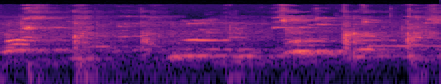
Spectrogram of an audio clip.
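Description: A basketball being dribbled on a hardwood gym floor, a series of short bounces, with faint voices from the court.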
